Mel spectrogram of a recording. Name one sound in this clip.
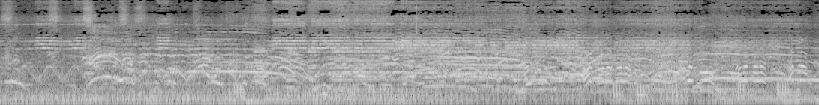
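A crowd of women cheers and shouts outdoors.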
